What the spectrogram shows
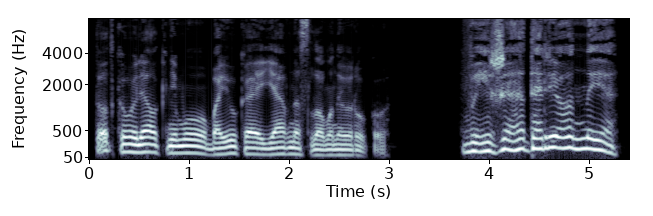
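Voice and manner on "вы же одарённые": disbelieving cry. Acted. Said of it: "повторил слуга".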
